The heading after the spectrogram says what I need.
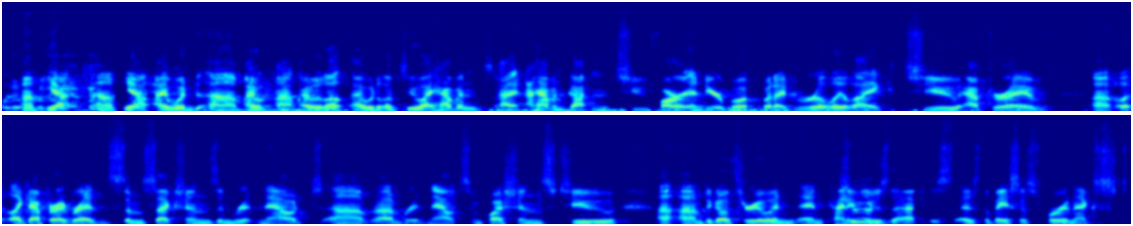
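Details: Adult man who concludes he has cluttering, which he says can sound very similar to stuttering, speaking in conversation; cluttering.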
